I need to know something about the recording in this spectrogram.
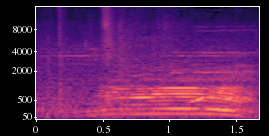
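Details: Bull offered for sale at a dairy farm in Bhangura, Pabna, Bangladesh, giving a single drawn-out moo lasting under two seconds, low and steady, swelling in loudness toward the end, recorded with faint background noise.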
